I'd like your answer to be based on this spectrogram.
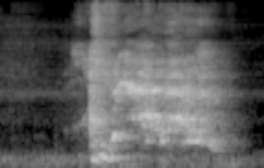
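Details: Loud single sneeze startling two baby guinea pigs a few months old, Coconut and Toffee; one runs into its house, the other keeps eating. A sharp, hissy burst after a quiet lead-in.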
